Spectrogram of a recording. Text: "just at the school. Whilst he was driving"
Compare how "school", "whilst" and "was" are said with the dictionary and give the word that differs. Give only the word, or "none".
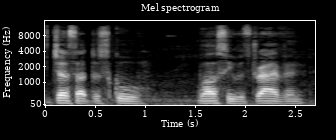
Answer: none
